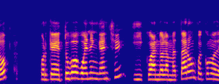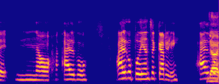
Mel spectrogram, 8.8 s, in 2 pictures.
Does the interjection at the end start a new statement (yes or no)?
yes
